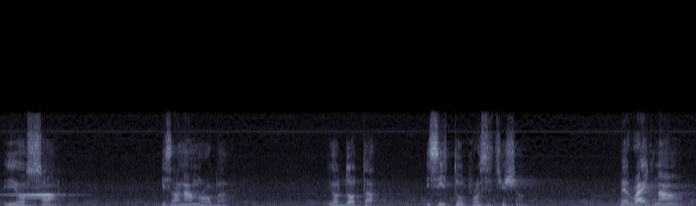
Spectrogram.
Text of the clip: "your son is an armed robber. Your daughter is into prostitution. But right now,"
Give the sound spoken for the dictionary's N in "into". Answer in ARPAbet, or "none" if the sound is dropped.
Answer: none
